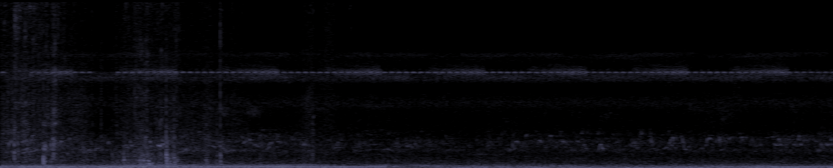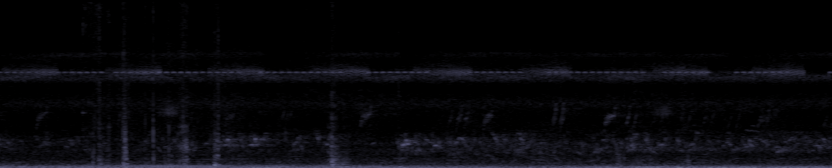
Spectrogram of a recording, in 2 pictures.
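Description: Outdoor ambience on grass: birds chirping faintly over a steady low hum that drops a little about three seconds in, with scattered clicks and crinkles from a plastic blister pack being handled.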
